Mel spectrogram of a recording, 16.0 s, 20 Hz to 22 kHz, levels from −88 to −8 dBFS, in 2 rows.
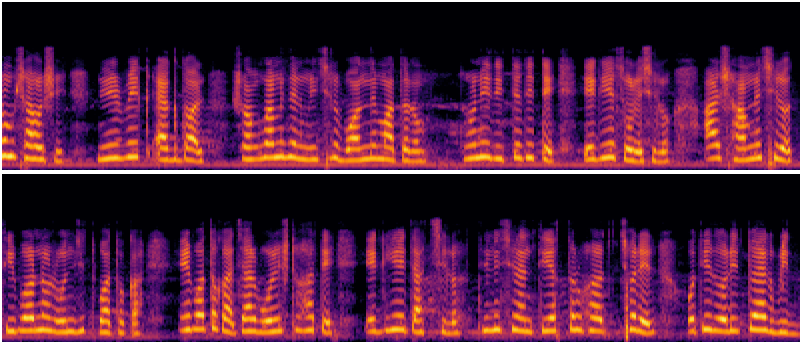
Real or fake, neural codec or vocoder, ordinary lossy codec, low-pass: real; none; none; none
